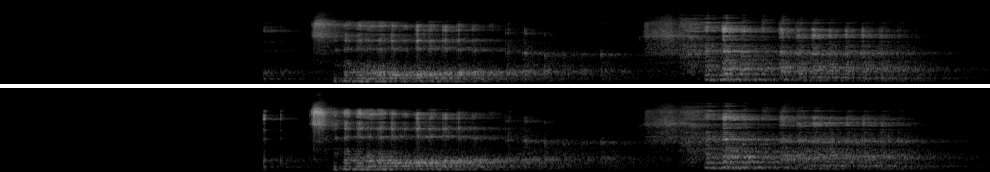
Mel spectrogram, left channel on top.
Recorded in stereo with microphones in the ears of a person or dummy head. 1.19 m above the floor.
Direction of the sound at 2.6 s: 45° right (ahead or behind).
